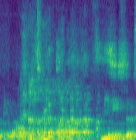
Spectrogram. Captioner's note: laughter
